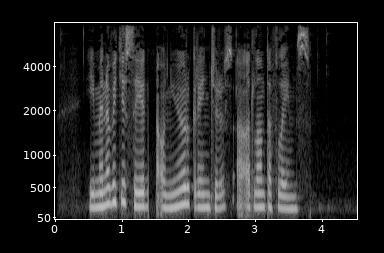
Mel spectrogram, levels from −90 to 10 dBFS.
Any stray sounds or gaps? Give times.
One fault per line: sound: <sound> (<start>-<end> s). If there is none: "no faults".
sound: dropout (1.4-1.5 s)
